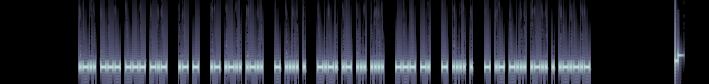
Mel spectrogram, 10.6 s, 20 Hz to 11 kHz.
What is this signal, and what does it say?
Morse code, heard as a keyed tone, about 41 wpm, 700 Hz. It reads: LOOK AT ALL THE CASH ON THE TABLE.
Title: Sentences from Top 1000 Words - Review Part 5 - 45wpm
